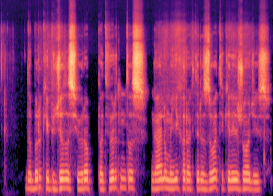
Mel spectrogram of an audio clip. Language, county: Lithuanian, Telšiai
